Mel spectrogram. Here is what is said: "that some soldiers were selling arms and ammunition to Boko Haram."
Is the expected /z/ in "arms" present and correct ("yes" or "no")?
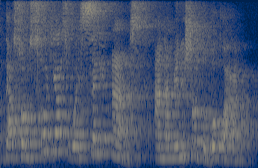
no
